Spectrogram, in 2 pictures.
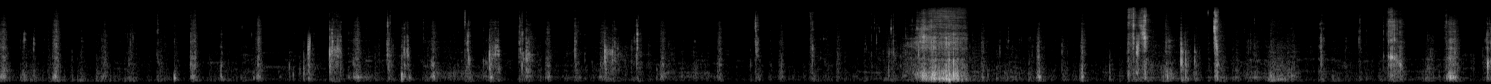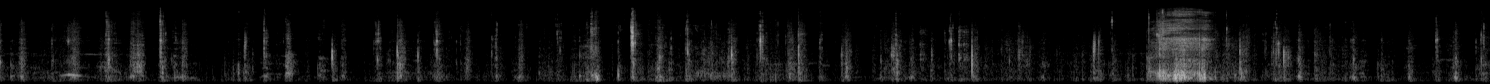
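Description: Close-up eating sounds: a person chewing and crunching raw red chilies with bakso meatballs and noodles, with many small wet mouth clicks throughout. Two louder sounds, each about a second long, come about nine and twenty-seven seconds in.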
